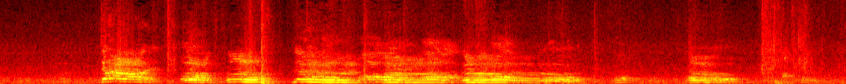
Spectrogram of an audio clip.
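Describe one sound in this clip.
A young man shouts and cries out in pain.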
